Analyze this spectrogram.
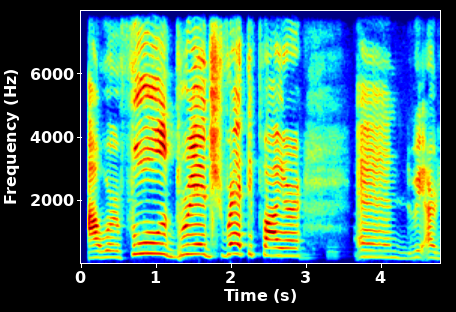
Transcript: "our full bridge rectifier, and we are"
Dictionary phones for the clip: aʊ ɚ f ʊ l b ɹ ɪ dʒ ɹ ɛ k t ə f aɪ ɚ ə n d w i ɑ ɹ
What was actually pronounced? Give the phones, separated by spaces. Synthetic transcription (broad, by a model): aʊ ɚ f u l b ɹ ɪ dʒ ɹ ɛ t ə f aɪ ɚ ə n d w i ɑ ɹ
